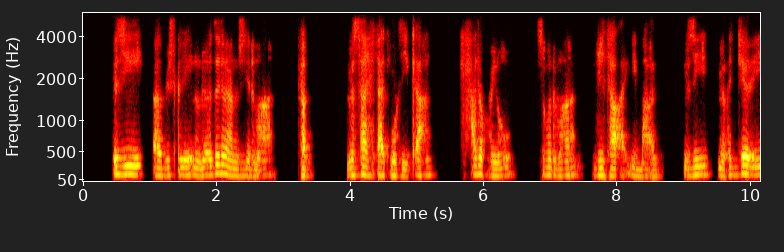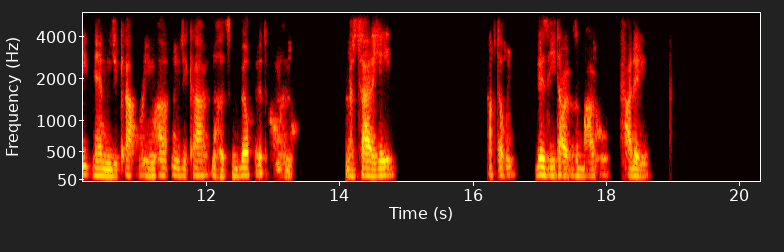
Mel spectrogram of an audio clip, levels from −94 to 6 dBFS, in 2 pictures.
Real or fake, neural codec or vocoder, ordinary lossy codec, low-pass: fake; codec, 24 kHz, 0.9 kbps, WavTokenizer, medium music audio release; Opus, 32 kbps; 5.4 kHz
